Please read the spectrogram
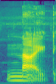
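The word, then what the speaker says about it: night: हैं हाई ठीक है और इसे पढ़ते हैं नाइट यहां पर भी जीस साइलेंट होता है ठीक है अब इन सभी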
